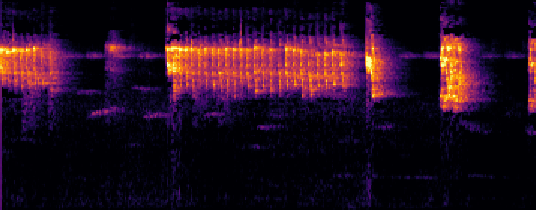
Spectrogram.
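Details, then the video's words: Lovebird from Cililin singing in the konslet style, described as full isian (fully packed with fill-in phrases): long, dense, very high buzzing trills lasting up to three seconds, broken by short pauses and brief sharp bursts, with faint lower chirps between. "Lovebird Konslet Full Isian CIlilin"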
